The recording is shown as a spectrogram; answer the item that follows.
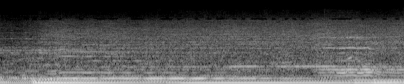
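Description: Live gospel band music: sustained chords over a deep held bass note that changes about a third of a second in.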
